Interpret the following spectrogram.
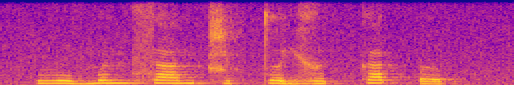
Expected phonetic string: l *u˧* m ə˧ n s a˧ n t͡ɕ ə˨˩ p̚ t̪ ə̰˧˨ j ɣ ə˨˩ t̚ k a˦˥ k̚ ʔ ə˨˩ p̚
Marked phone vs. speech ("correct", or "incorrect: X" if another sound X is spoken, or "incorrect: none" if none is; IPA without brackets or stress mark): incorrect: u˧˩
